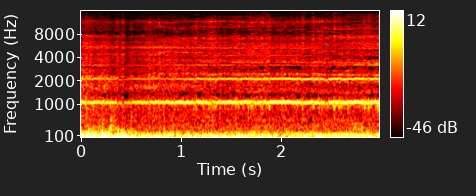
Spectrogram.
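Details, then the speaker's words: VW Polo GT TSI petrol turbo with the key off: a thin, constant high-pitched whine from under the dash right side below the steering wheel; it stops when the body control module plug is loosened, pointing to a faulty BCM. "आपको कोशिश करता हूं सुनाने की यह देख सकते हो सी सी का आवाज आ रहा"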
